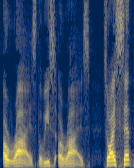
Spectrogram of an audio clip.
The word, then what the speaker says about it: Arias: He pronounces it Arise, no S sound on the end, like Luis Arias.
